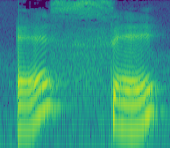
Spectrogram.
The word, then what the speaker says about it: essayer: AI is E. Essayer, essayer.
